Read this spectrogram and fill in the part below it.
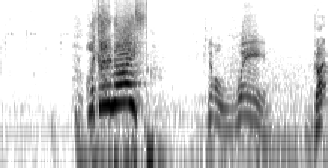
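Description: A young man shouts excitedly close to a microphone.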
